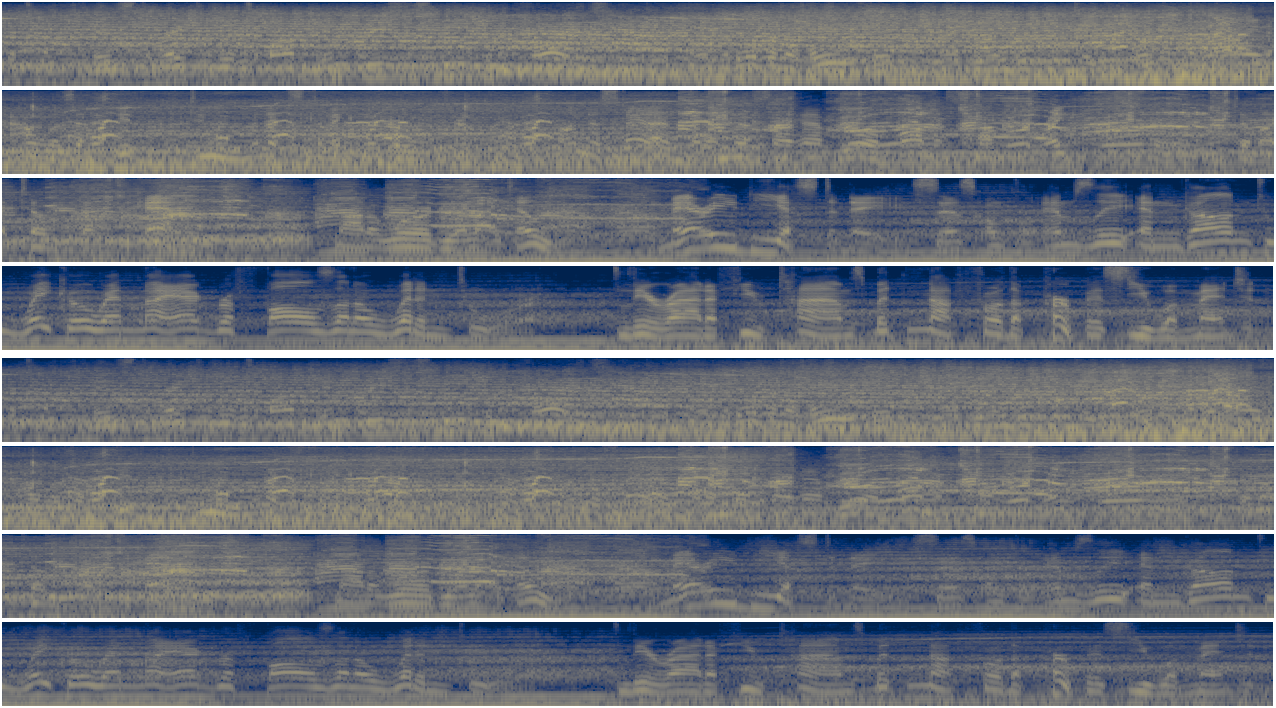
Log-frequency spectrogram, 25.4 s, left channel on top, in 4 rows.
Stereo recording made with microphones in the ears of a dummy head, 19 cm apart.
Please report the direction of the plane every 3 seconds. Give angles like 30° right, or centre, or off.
50° left, 30° left, 10° right, 30° right, 50° right, 60° right, 60° right, 70° right, 70° right.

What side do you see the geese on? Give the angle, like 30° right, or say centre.
10° right.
